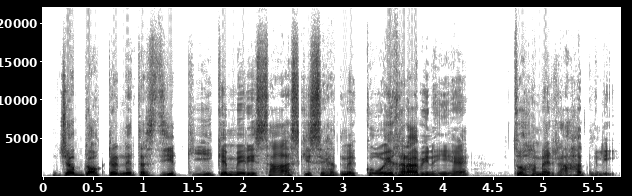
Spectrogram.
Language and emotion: Urdu, happy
